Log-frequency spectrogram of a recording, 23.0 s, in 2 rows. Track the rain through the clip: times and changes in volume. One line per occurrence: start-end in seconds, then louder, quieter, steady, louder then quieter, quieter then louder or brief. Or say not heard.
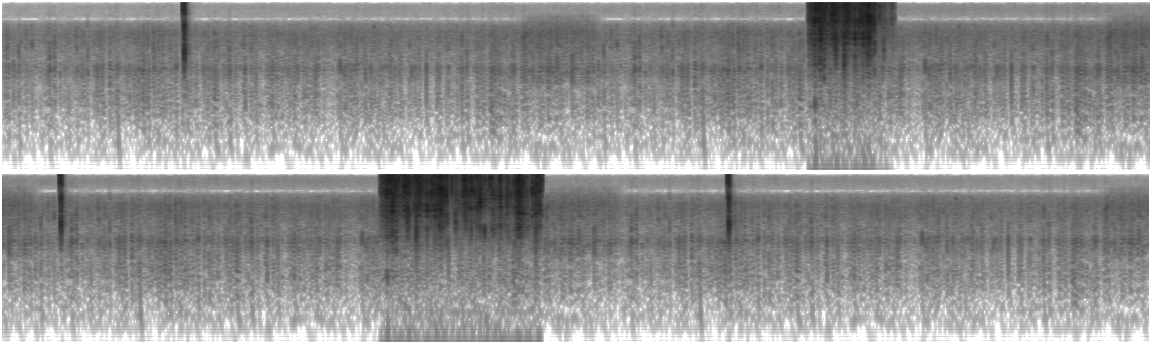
0.0-22.9 steady.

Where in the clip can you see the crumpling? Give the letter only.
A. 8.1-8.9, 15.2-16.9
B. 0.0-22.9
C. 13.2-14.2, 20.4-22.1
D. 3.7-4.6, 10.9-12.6
A.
